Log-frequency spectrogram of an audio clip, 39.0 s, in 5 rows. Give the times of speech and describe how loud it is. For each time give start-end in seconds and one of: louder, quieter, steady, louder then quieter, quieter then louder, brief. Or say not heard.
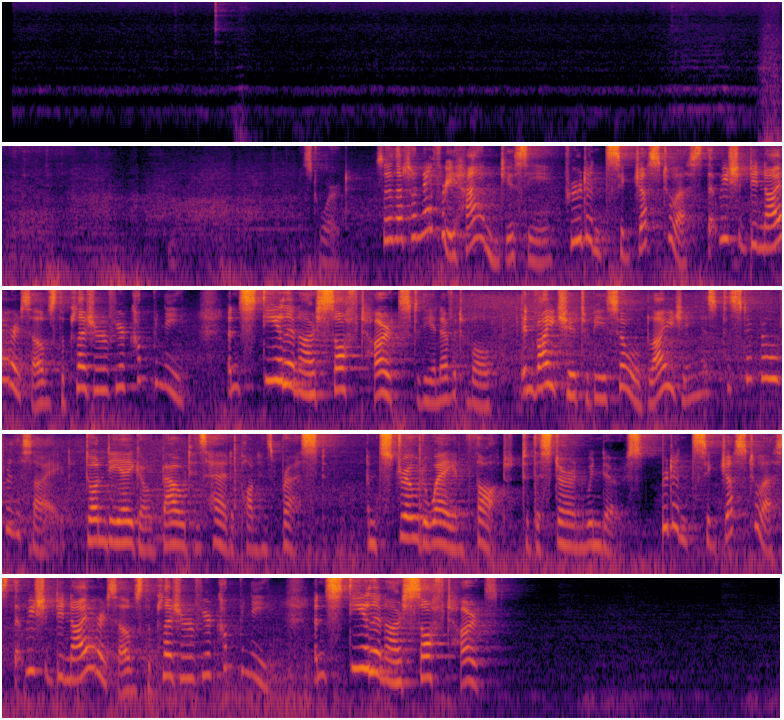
10.8-36.1 steady.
